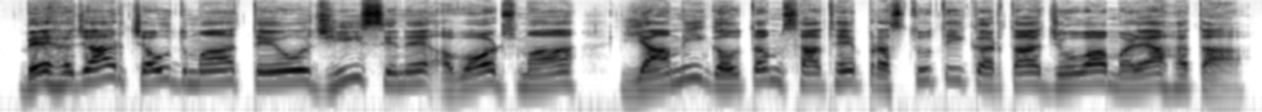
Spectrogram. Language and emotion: Gujarati, neutral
